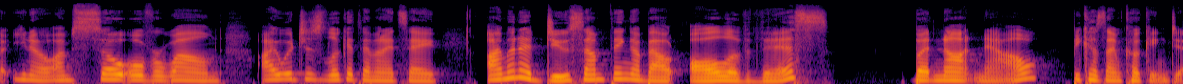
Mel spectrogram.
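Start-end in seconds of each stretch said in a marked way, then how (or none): 3.7-8.9 mock firm, very strong delivery with a snarky edge. Retelling what was said to the kids while cooking: imitating own strong, snarky tone. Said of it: "very strong and slightly snarky".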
